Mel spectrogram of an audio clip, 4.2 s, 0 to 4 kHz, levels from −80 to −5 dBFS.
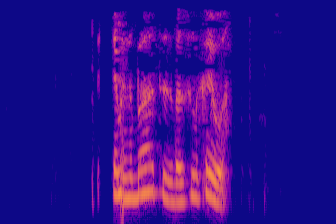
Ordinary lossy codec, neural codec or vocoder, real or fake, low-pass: MP3, 16 kbps; none; real; 3.6 kHz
